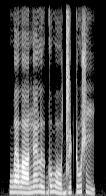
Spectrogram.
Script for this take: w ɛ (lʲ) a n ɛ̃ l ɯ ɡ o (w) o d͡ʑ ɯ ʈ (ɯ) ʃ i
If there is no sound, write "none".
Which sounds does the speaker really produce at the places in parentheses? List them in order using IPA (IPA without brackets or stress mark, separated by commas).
lˠ, w, u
